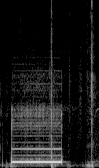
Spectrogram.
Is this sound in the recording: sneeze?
no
